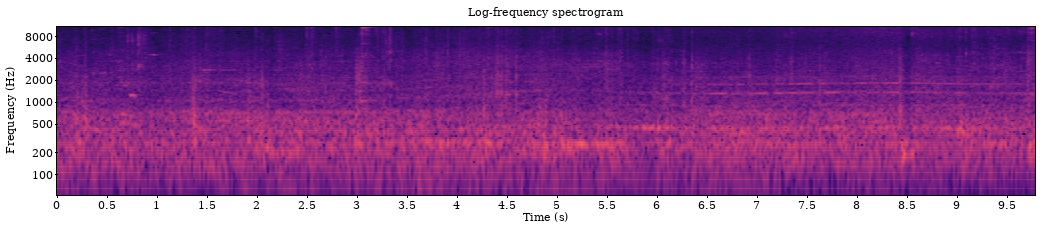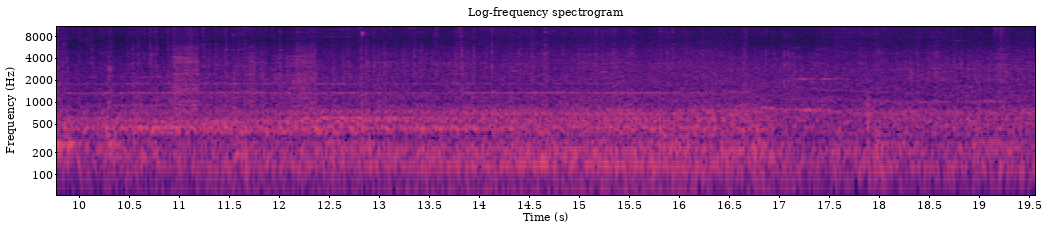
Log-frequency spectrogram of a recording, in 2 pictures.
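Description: A passenger train passing close by: coach wheels rolling and clattering on the rails, then a diesel locomotive's engine running past. A thin high squeal from the wheels comes in for several seconds midway.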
